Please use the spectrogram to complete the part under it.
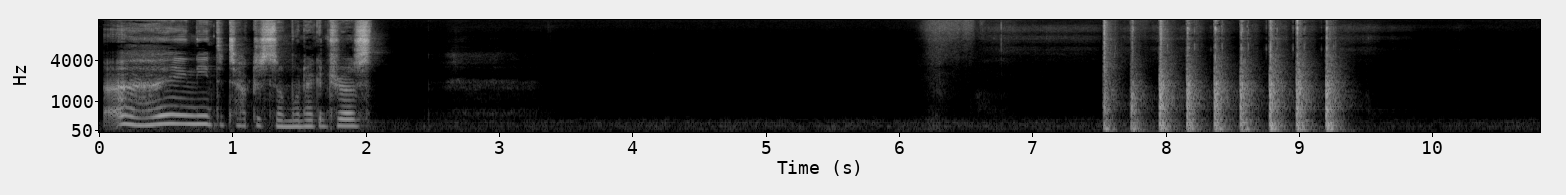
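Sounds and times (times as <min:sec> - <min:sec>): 
speech: 0:00.0 - 0:02.2
knocking on a door: 0:07.5 - 0:09.4.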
